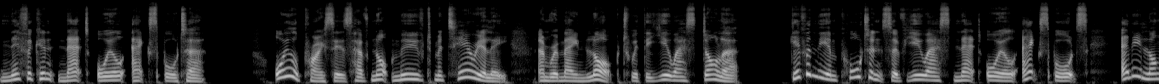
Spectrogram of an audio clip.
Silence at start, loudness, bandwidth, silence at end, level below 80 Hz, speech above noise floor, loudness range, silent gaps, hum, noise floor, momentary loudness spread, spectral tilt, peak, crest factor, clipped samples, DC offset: 0 s; -24 LUFS; 19.5 kHz; 0 s; -64 dBFS; 37 dB; 1 LU; none; none; -60 dBFS; 5 LU; -4.5 dB/octave; -2 dBFS; 20 dB; under 0.1%; under 0.1%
